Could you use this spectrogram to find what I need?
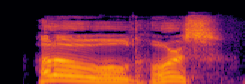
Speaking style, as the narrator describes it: bellowed Euclid

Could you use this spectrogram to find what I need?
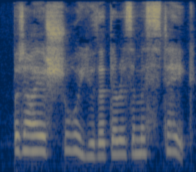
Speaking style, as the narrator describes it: pleaded Marguerite earnestly

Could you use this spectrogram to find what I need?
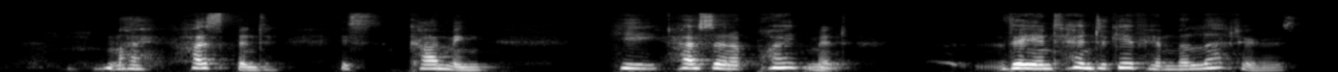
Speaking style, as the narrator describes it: She was faint and nervous, and in a stammering voice she ejaculated

